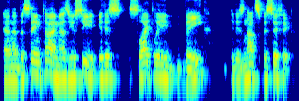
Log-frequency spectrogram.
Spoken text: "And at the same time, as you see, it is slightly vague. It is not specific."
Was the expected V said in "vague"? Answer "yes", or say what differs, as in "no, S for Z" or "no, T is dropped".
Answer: yes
